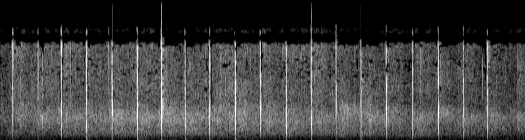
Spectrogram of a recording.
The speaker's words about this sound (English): Can we just applaud and give thanks?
